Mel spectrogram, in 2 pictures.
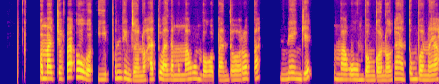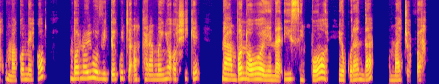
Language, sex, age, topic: Oshiwambo, female, 36-49, finance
